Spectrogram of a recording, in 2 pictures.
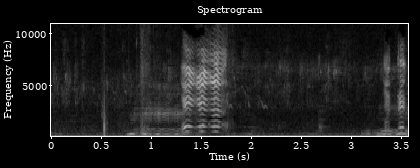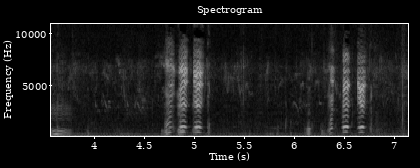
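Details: Newborn goat kid on its first day of life on a dairy goat farm, giving short, wavering, nasal bleats in four separate bursts, some rising then falling, over a steady low mechanical hum.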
